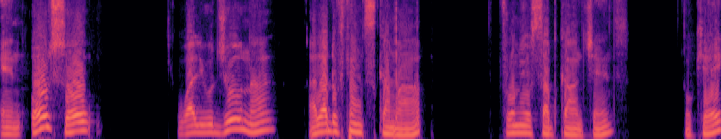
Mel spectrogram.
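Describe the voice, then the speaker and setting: A man's dark, mellow voice at medium pitch, fairly slow with long, frequent pauses, very even in loudness, dry and close with no echo, in a very clean recording with a silent background. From Israel. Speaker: spiritual teacher. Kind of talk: live stream talk. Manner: hesitant, many fillers.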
